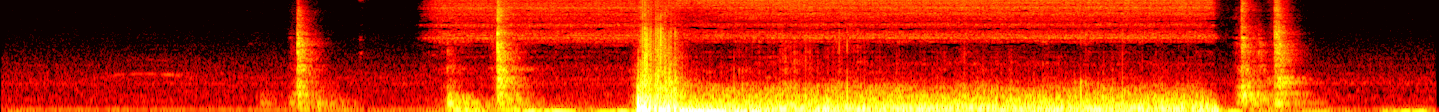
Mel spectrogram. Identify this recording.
Close up turning on gas stove top burner then turning it off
